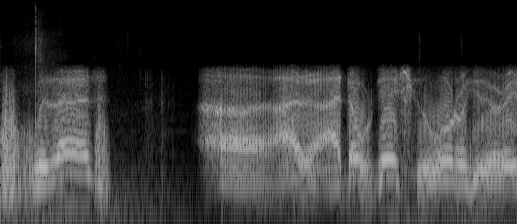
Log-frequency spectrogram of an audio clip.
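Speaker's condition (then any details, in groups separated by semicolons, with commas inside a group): Deafness; also blind, age 99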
